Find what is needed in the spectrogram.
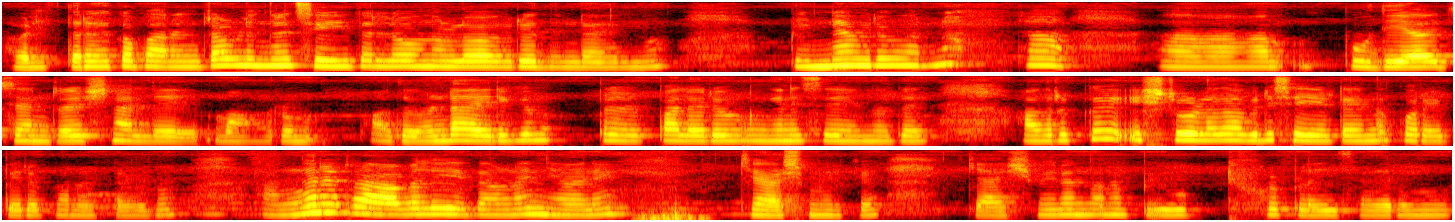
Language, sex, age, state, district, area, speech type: Malayalam, female, 45-60, Kerala, Palakkad, urban, spontaneous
